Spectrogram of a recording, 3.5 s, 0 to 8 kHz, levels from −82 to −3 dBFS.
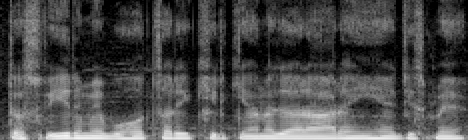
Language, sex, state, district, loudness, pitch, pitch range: Hindi, male, Bihar, Patna, -14 LUFS, 125 Hz, 120-130 Hz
